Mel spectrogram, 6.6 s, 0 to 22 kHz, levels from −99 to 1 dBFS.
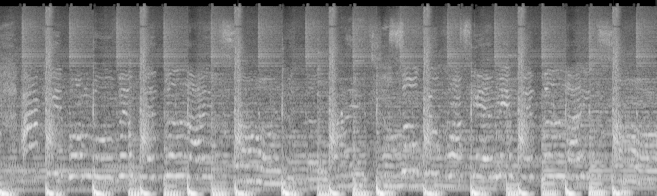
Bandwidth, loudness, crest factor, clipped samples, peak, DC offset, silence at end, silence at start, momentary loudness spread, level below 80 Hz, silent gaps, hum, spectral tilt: over 20 kHz; -12 LUFS; 10 dB; under 0.1%; 0 dBFS; under 0.1%; 0 s; 0 s; 2 LU; -14 dBFS; none; none; -4.5 dB/octave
